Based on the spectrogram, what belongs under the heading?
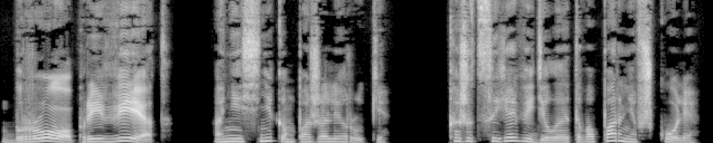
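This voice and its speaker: A young woman narrating a first-person novel as an audiobook, with a lively and expressive reading. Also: mid-range voice, normal speed, no room sound, clean studio sound.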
